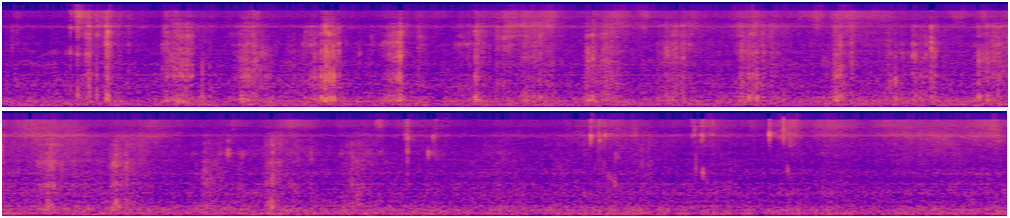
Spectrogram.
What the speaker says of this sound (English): I'm going to go ahead and nibble on this, see how this apple butter tastes on this crisp bread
